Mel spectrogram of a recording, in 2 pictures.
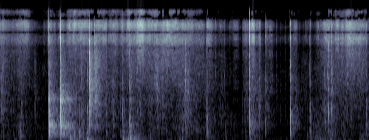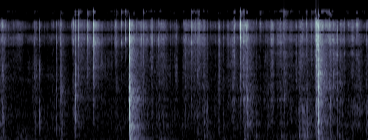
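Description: A cardboard flap clicks and taps as it is pried open.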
